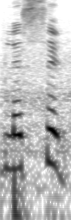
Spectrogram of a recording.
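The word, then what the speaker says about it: blessed: Next है ब्लेसेड। जब noun adjective होता है तब जाता है ब्लेसेड।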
